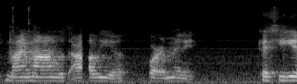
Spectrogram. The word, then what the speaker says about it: Aaliyah: Her name is AALIYAH'. That's how you say my mom's name. That's how you say her name, okay? To the freaking Leah, okay? Like Muhammad Ali, okay?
